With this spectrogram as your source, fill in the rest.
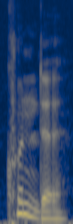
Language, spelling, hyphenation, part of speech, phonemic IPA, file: German, Kunde, Kun‧de, noun, /ˈkʊndə/, De-Kunde.ogg
- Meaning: 1. customer, patron, client 2. guy, bloke, dude, (most often derogatory) a strange or unpleasant one 3. tidings, news 4. see -kunde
